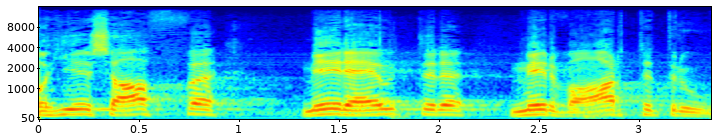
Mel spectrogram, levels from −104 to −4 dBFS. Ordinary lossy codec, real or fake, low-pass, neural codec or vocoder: none; real; 14.4 kHz; none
